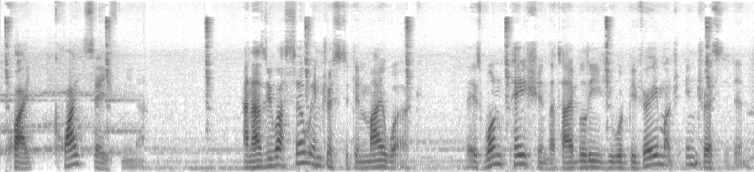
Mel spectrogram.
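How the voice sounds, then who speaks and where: An actor playing a courteous, composed asylum doctor in a radio drama, speaking in a genteel, reassuring manner. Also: male voice, mid-range voice, expressive, fairly quick, creaky, a little mellow, faint music behind.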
